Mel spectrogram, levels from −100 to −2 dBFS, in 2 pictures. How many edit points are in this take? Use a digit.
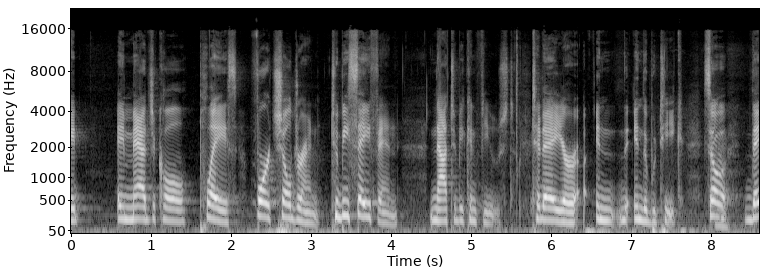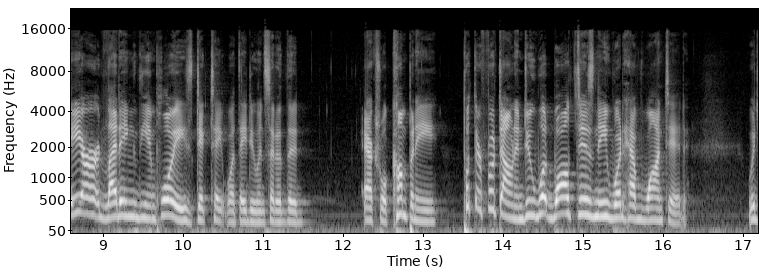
2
